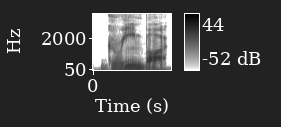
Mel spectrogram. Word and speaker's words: greenBOX: we're talking about eates Green Bo yeah pronounced like green box by the way exactly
